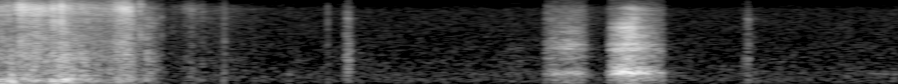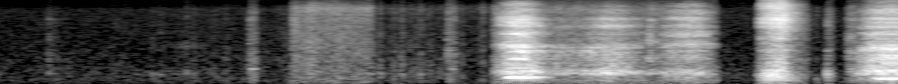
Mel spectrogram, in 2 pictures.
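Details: Adult with a full-blown cold caught over Christmas: several loud sneezes, some with a sharp intake of breath before them, separated by sniffs and quiet pauses, in a small room.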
